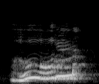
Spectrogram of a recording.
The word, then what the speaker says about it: whom: Who, whom, whose, whole. Now, who, whom, whose, these are question words. and the W here is silent, and we pronounce the H.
